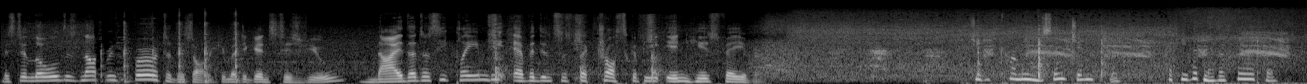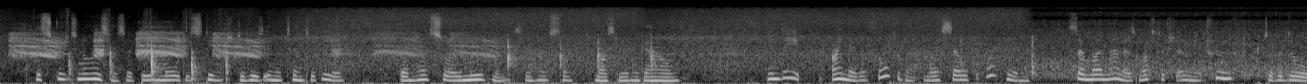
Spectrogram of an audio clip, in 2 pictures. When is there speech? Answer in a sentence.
The speech can be heard from 0.0 to 7.7 s, from 9.7 to 20.1 s and from 20.8 to 26.0 s.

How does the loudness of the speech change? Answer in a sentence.
The loudness of the speech stays about the same.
